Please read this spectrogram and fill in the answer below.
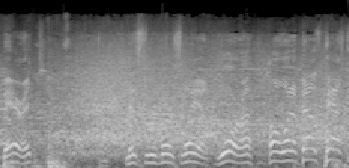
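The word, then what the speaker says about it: Nwora: Wara's got 12.6 rebounds and that assist. The N in his name is silent.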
